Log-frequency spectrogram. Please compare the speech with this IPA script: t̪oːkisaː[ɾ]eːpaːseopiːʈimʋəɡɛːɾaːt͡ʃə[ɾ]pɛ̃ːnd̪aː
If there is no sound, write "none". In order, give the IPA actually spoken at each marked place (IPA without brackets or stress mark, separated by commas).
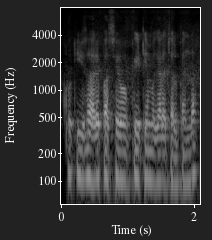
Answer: ɾ, l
